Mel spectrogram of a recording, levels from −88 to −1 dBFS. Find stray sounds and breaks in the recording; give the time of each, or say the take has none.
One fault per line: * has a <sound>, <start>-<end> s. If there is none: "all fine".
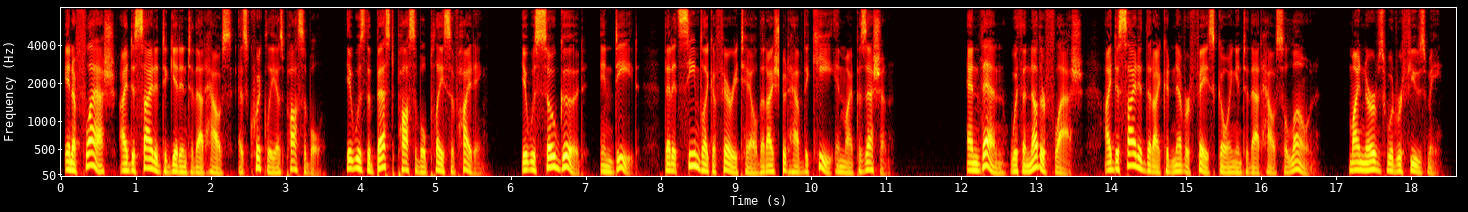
* has a dropout, 9.6-9.6 s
